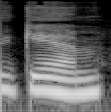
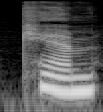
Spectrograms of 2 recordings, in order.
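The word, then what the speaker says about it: 김: Due to these pronunciation characteristics, when native Korean speakers utter gim, one of the representative surnames in Korea, English native speakers tend to perceive it as kim rather than gim.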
